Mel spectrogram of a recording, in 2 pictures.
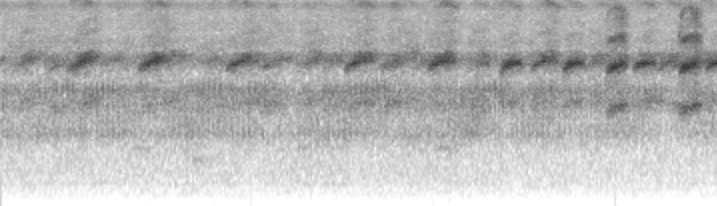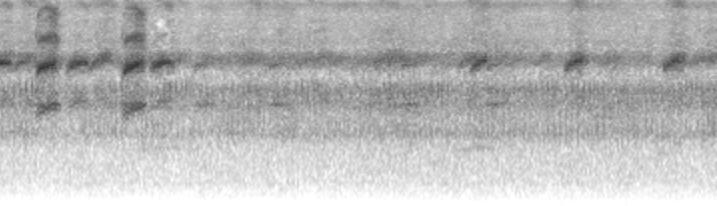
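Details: Hallowell's tree frog calling in the rain on Amami Oshima, Japan: a chorus of short, high, bright notes repeated almost twice a second, rising into a faster run of loud clipped pulses midway, over a steady hiss of rain.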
